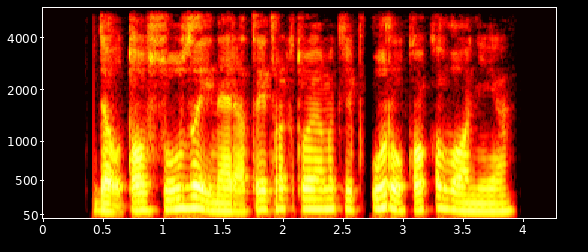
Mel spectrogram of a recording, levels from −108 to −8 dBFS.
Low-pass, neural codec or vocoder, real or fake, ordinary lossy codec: 5.4 kHz; none; real; Opus, 64 kbps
